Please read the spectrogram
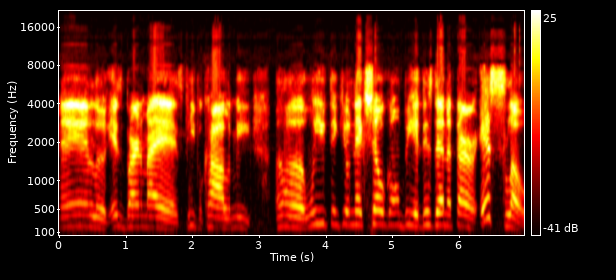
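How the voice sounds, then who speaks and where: A man's high-pitched voice, raised and projected, bright and sharp in tone, with ordinary pitch variation. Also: moderate pace. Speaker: comedian. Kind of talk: casual chat.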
